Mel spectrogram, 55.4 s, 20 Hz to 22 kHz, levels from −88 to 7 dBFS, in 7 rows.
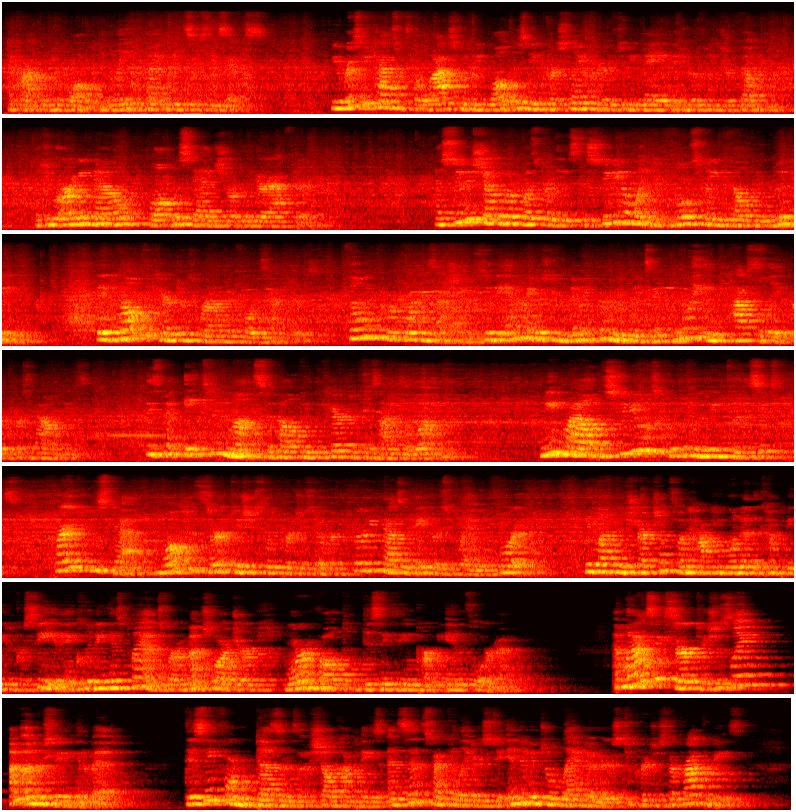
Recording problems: off-mic speech; far
room echo; noticeable; dies away in 0.7 s
crowd noise; noticeable; until 38 s; 15 dB below the speech

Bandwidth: 15.5 kHz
